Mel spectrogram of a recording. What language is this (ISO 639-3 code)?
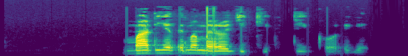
luo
